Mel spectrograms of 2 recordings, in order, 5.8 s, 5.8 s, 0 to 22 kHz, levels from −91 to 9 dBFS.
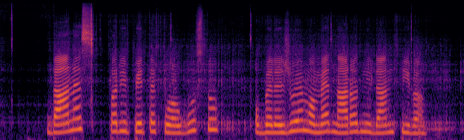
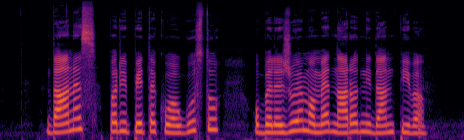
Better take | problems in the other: second | noise reduction (neural mask model RNNoise)

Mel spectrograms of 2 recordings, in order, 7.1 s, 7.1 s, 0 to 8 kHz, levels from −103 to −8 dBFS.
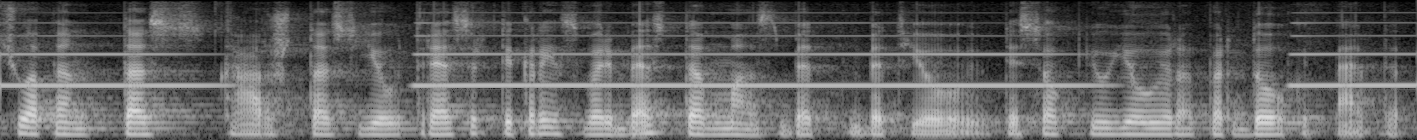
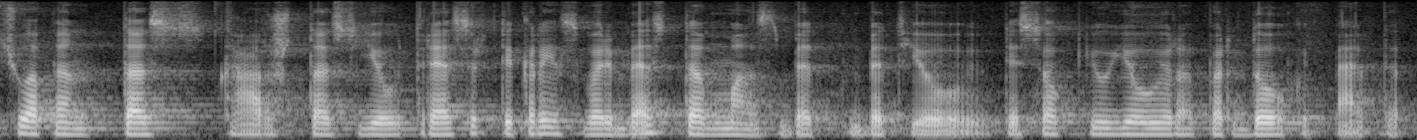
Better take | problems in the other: second | background sound (Wind instrument, woodwind instrument); 6 dB below the speech

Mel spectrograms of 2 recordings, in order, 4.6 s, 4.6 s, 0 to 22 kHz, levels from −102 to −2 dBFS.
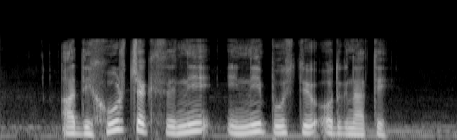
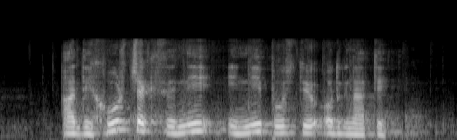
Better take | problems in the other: first | noise reduction (neural separator model SepFormer DNS4)

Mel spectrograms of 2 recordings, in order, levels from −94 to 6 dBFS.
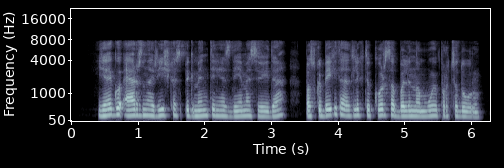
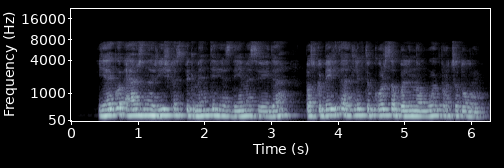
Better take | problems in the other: first | room echo; dies away in 0.6 s

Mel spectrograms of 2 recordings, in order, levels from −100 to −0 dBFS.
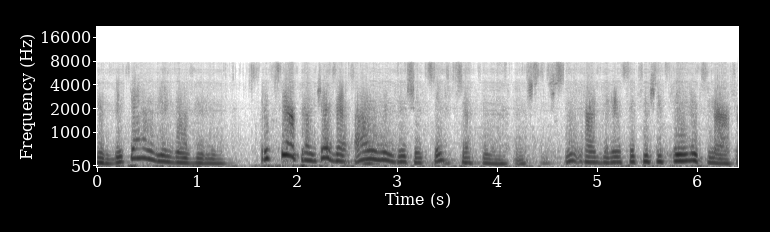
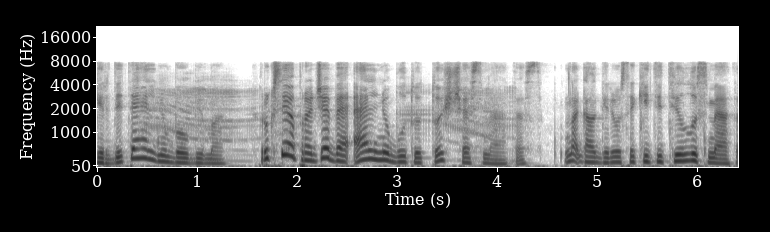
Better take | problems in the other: second | noise reduction (neural separator model SepFormer DNS4)

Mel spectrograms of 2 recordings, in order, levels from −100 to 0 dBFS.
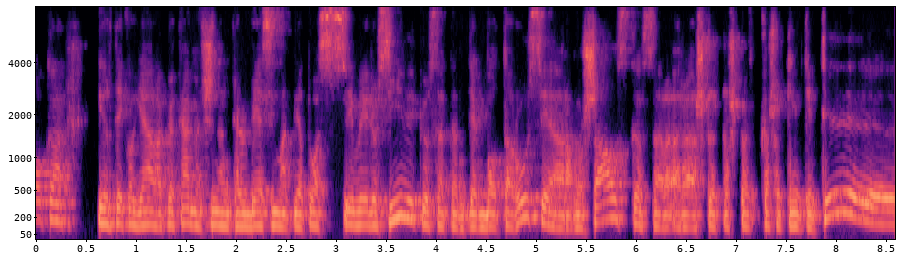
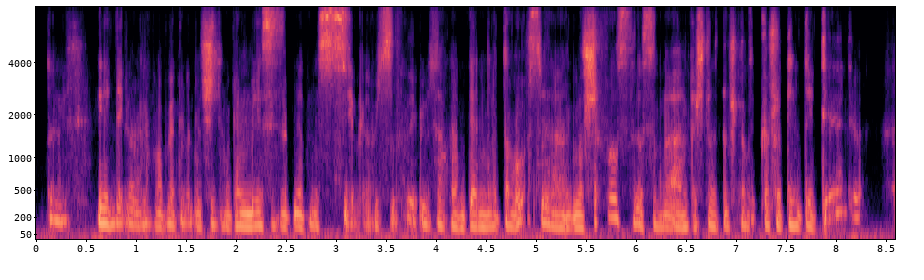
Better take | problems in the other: first | noise reduction (neural diffusion model UNIVERSE++)

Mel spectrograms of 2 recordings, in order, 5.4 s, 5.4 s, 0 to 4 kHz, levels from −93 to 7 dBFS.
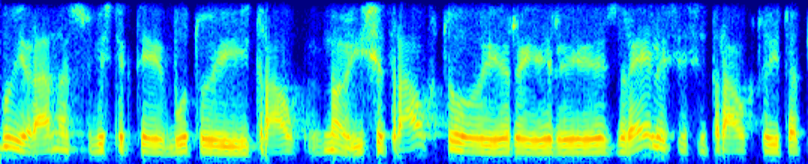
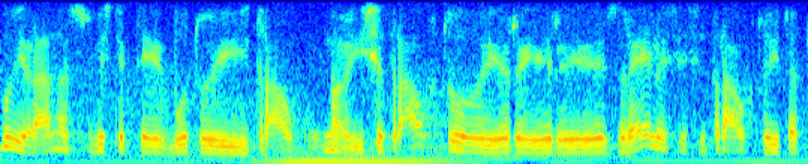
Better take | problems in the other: first | background sound (Stream); 14 dB below the speech

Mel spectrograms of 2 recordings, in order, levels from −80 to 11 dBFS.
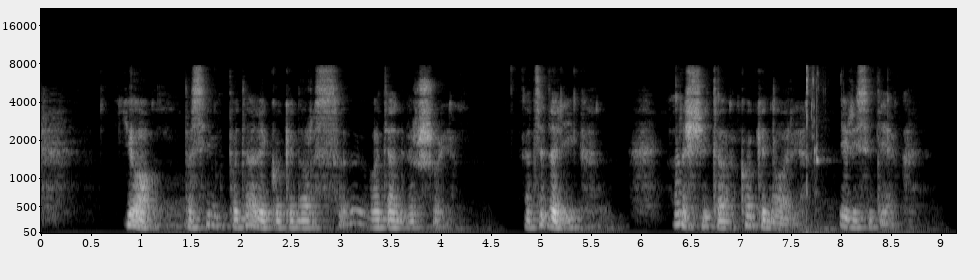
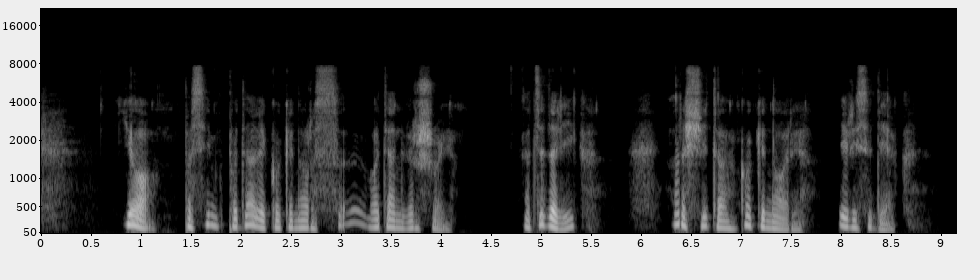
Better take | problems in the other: second | noise reduction (neural separator model SepFormer DNS4)

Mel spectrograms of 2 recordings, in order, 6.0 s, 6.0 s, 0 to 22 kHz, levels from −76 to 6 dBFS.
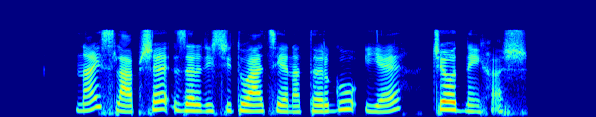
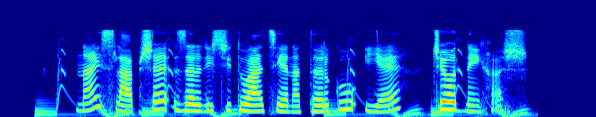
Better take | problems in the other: first | background sound (Guitar); 14 dB below the speech

